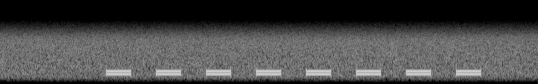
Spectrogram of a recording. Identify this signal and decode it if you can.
Telephone call progress tone (North American plan), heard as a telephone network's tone, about 480, 620 Hz, 0.25 s on and 0.25 s off, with phone line noise. Congestion tone.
